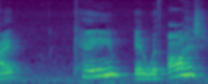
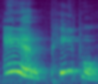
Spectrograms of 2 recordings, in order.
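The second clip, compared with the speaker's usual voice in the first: excited; 8 semitones higher, 6 dB louder, slower than usual. A narrator's reading. Frog announcing wonders.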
